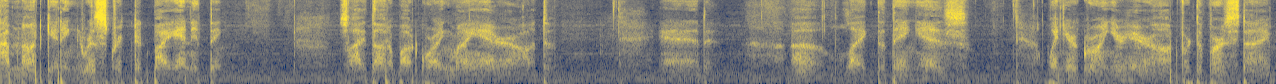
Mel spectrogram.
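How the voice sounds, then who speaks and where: Someone whispers in a gentle tone at a fairly slow pace, with long, frequent pauses. Noticeable background noise sits behind the voice. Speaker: ASMR creator. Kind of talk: storytime ramble to camera. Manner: whispered, gentle.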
